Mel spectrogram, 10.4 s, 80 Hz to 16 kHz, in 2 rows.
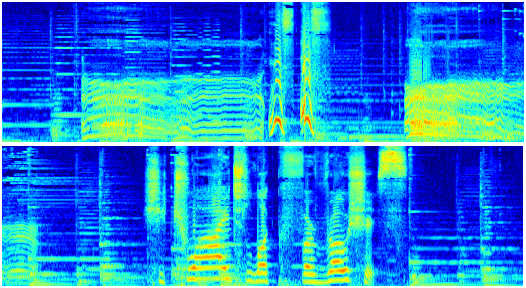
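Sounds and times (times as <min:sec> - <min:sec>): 
speech: 0:00.5 - 0:01.1, 0:06.8 - 0:09.4
human voice imitating a dog growling: 0:00.5 - 0:03.3, 0:04.0 - 0:05.7.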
